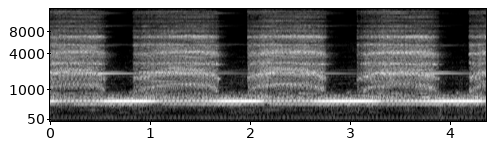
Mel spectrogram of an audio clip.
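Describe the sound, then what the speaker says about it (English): A steel woodturning gouge, held upside down, is ground against a spinning grinding wheel with a guide, producing a steady harsh rasp broken by four brief, evenly spaced pauses as it is lifted away. "first thing we're going to do, we're going to grind off the top"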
